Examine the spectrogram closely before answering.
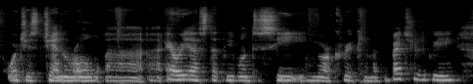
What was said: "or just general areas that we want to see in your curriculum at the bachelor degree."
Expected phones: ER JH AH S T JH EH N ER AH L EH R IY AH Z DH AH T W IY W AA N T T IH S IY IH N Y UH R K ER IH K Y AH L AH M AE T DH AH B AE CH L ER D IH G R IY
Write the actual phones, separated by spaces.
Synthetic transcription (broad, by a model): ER JH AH S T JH EH N ER L EH R IY AH Z DH AH T W IY W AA N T T IH S IY IH N Y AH R K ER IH K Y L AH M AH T DH AH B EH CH ER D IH G R IY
